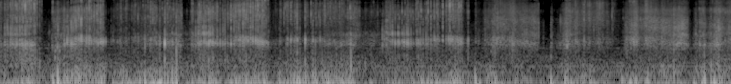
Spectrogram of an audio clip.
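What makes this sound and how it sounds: Long nails brush and scratch across the reversible plastic sequins on a small sequin-covered notebook cover, flipping them to silver. The result is a steady, dense crackling and scratching texture with bright crinkly edges and brief pauses between strokes.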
